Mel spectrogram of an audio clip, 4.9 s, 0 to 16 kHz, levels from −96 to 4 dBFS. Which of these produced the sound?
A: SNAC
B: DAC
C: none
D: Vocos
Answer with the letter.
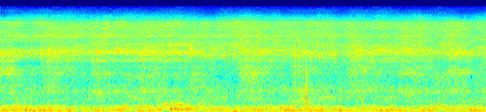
A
